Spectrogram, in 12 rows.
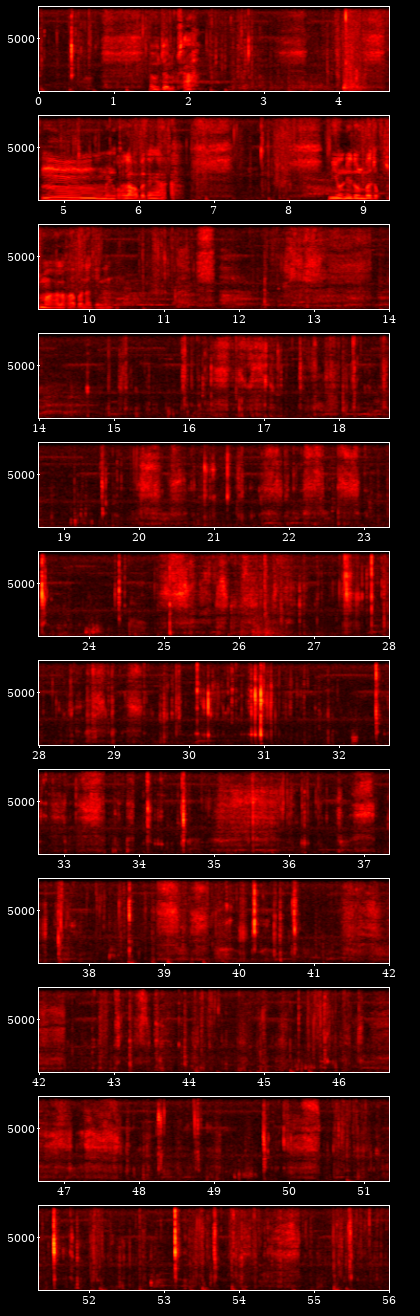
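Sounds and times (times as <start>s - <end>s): person chewing with wet smacks: 0.0s - 3.6s, 5.0s - 26.0s, 26.9s - 56.0s.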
